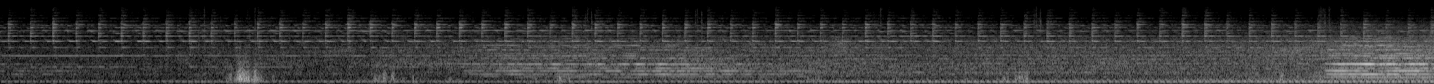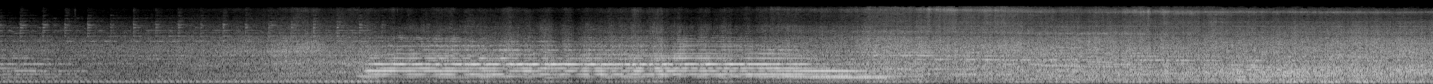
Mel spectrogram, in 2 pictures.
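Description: Approaching diesel freight locomotives sounding a multi-note air horn in several long blasts, each louder than the last, over the low drone of the engines. Near the end the locomotives pass close and the freight cars rumble and clatter by on the rails.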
